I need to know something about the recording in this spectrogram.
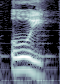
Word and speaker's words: hoy: en esta otra palabra, hoy. Recuerda lo que hablamos de la Y, que se pronuncia aquí como vocal, por tanto forma un diptongo.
